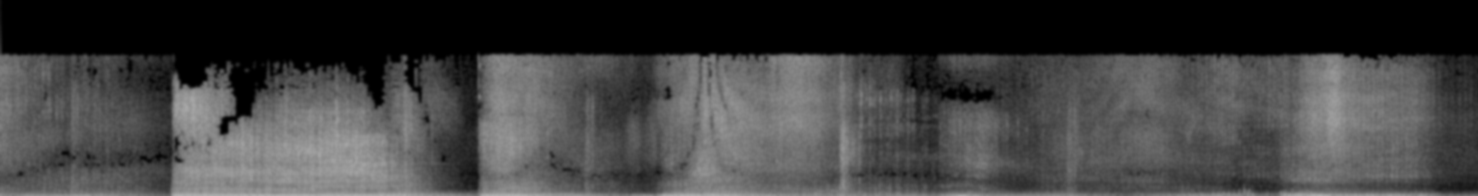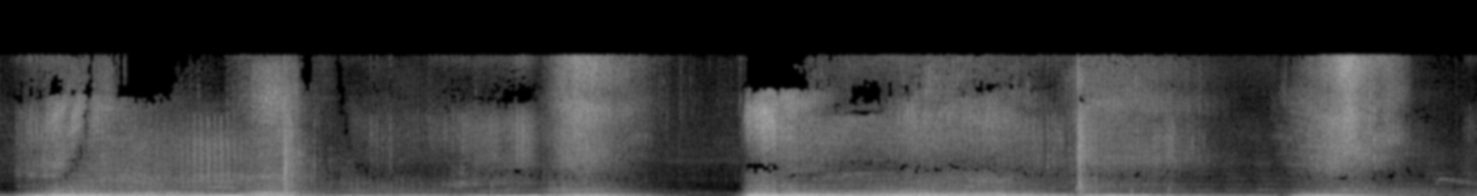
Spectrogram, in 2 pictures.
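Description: Heavy footsteps thud on the ground.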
